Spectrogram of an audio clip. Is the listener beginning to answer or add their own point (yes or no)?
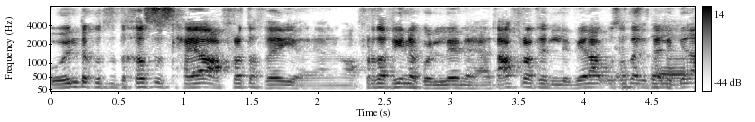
no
